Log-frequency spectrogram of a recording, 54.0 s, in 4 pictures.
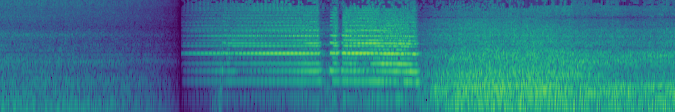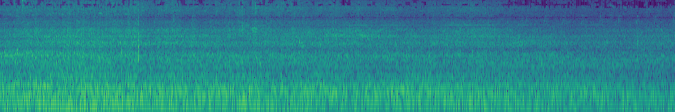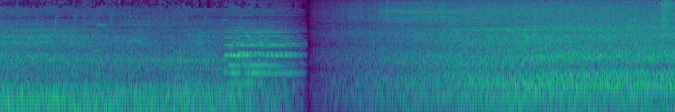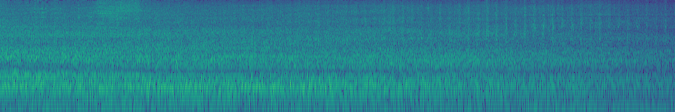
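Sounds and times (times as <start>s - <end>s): train rumbling past: 0.0s - 54.0s
train horn: 3.6s - 8.5s, 31.4s - 33.2s.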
